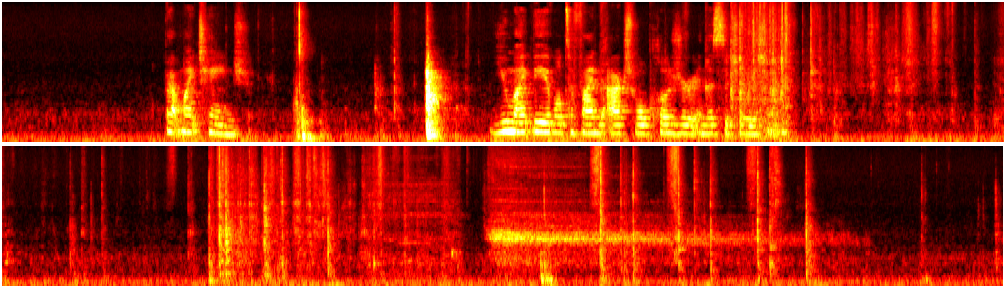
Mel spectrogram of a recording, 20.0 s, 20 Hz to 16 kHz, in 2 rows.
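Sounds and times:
cards riffling and snapping: 0:07.3 - 0:11.2, 0:11.8 - 0:14.6, 0:15.9 - 0:18.3.

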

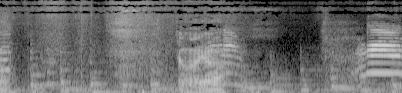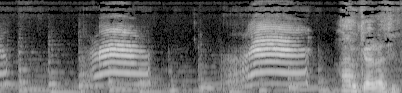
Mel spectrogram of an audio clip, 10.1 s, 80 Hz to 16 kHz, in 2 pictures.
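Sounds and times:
soft background music: 0:00.0 - 0:10.0
cat meowing: 0:02.7 - 0:03.1, 0:04.4 - 0:05.2, 0:06.0 - 0:07.0, 0:07.8 - 0:09.0.

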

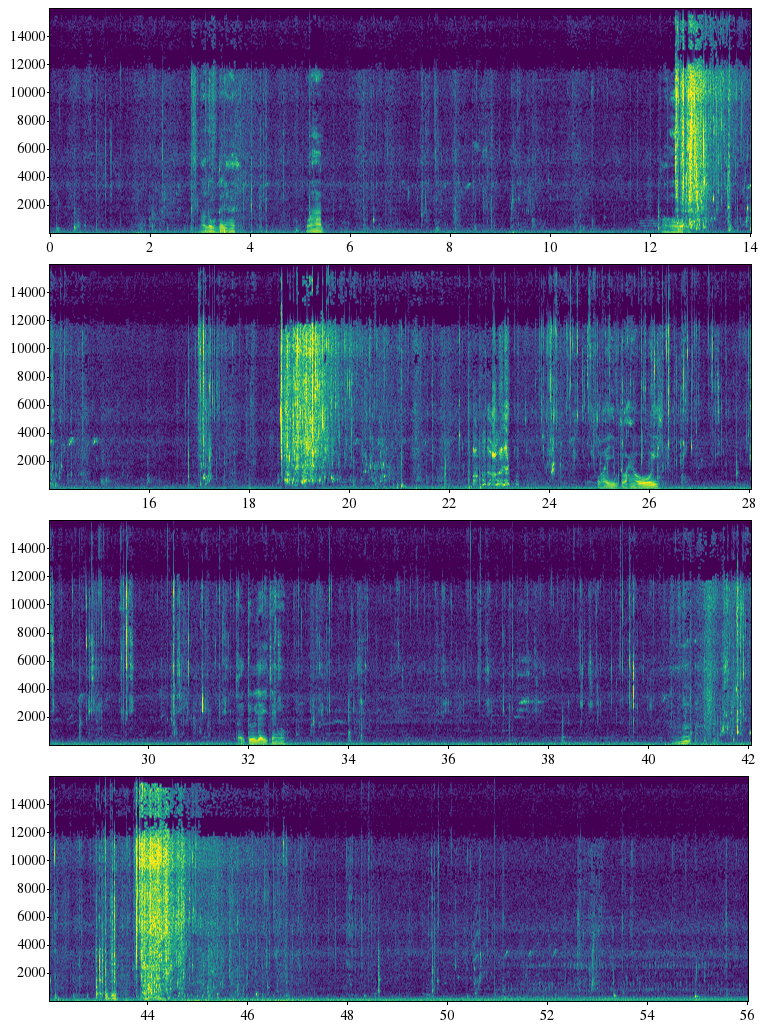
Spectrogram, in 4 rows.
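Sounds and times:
low steady rumble: 0:00.0 - 0:56.0
steady low hum: 0:00.0 - 0:56.0
fish splashing in water: 0:12.2 - 0:15.1, 0:16.9 - 0:17.6, 0:18.4 - 0:56.0.

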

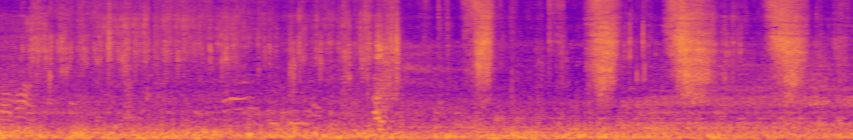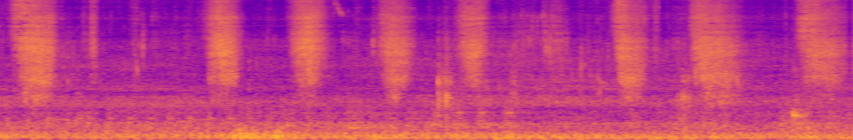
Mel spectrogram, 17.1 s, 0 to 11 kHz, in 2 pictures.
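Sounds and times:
broom sweeping wet concrete: 0:04.6 - 0:05.1, 0:05.8 - 0:09.6, 0:10.6 - 0:17.0.

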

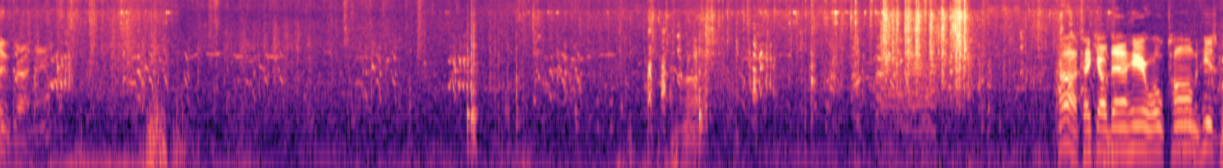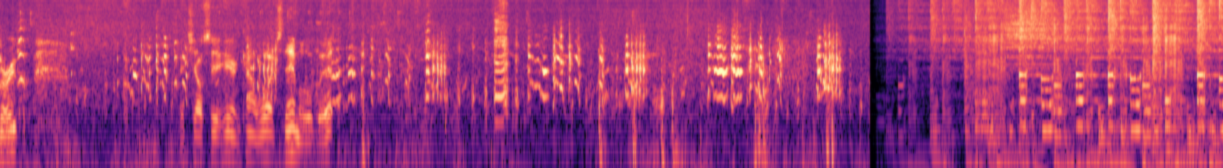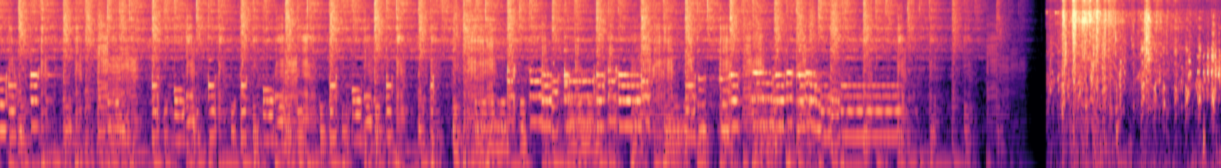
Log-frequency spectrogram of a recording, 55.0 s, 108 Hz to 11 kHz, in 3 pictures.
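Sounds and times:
low rumble: 0:00.0 - 0:05.0
poultry chirping and calling: 0:00.0 - 0:16.8, 0:18.1 - 0:31.4, 0:44.0 - 0:50.1, 0:52.4 - 0:55.0.

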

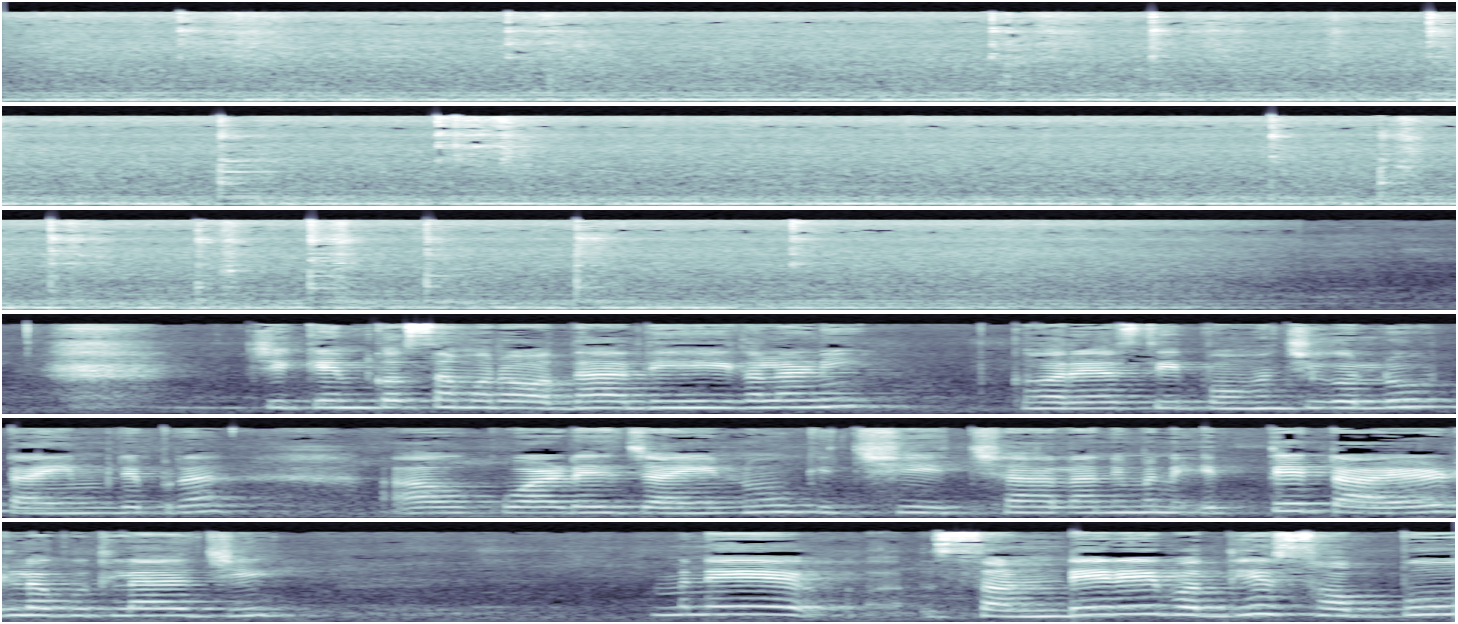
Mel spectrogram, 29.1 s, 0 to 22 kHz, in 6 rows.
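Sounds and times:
food sizzling in a pan: 0:00.0 - 0:14.0
spatula scraping a pan: 0:00.4 - 0:12.6.

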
